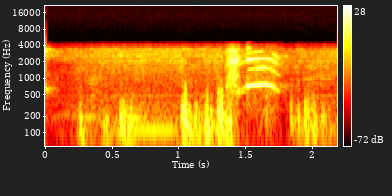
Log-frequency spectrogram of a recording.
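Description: A domestic cat meowing once, a short high call about a second and a half in.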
